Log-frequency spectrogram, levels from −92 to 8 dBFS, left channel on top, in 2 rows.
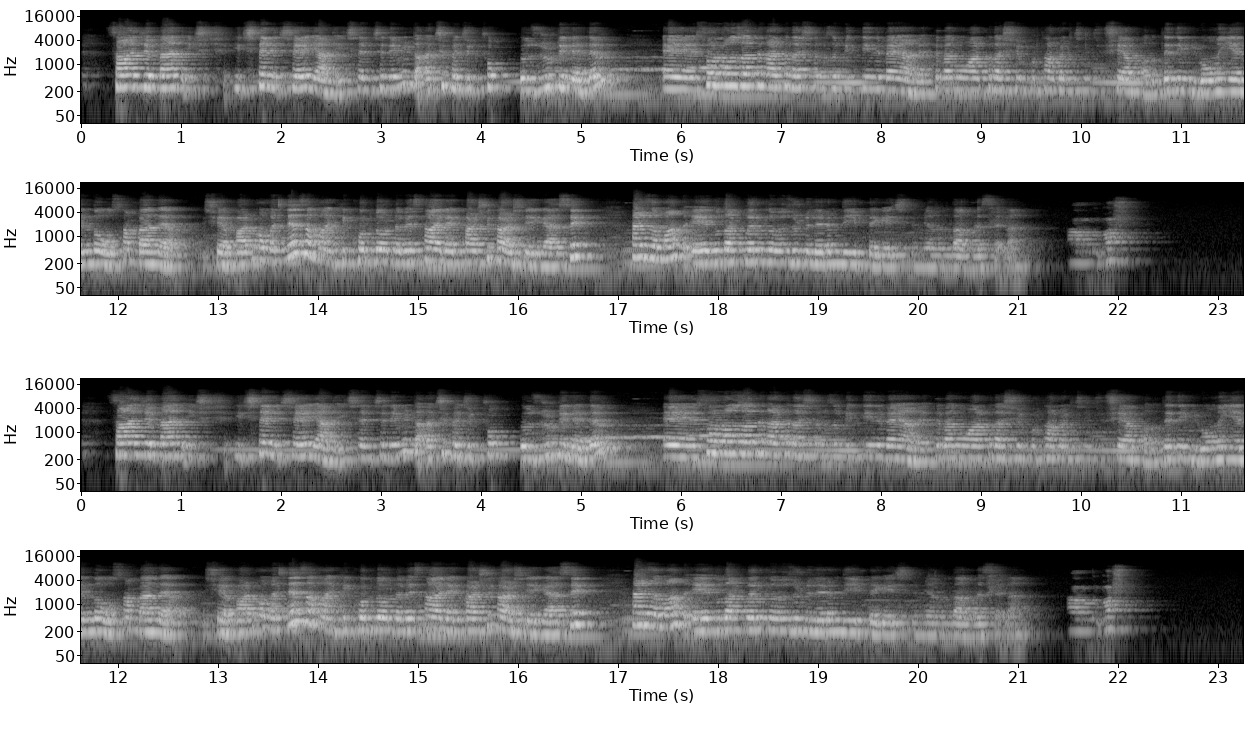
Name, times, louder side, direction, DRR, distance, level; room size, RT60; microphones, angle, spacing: voice 1, 0.3-5.3 5.8-12.6 12.8-16.6 17.1-21.0, left 2 dB, 90° left, -4 dB, 0.7 m, -21 dB
sound 1, 1.0-2.5 3.5-5.7 6.1-8.0 8.3-8.5 9.0-11.4, left 2 dB, 25° left, 0.7 m, -39 dB
sound 2, 4.4-20.6, right 1 dB, 25° right, 1.2 m, -38 dB
voice 2, 21.5-22.1, right 2 dB, 60° right, 1 dB, 0.6 m, -35 dB
4.1 x 2.3 x 3.0 m, 0.72 s
head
